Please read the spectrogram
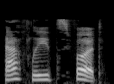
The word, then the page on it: athlete's foot: British English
